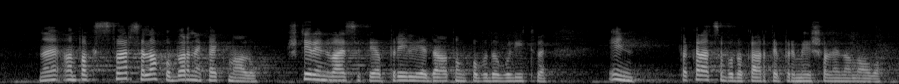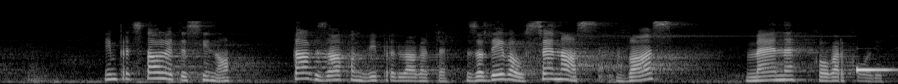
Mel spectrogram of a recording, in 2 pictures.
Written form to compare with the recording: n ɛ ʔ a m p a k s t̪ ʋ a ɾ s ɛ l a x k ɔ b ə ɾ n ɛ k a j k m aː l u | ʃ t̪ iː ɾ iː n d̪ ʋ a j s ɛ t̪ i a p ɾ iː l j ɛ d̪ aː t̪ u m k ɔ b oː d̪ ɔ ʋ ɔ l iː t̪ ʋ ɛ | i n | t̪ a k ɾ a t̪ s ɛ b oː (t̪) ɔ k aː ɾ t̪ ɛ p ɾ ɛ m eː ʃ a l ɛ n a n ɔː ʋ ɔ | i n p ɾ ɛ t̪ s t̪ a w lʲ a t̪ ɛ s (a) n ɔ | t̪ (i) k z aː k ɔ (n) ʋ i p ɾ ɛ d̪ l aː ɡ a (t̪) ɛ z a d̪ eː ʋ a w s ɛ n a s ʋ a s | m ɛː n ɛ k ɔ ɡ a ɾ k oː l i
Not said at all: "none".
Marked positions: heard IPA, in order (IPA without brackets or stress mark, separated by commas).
d̪, i, a, n, t̪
